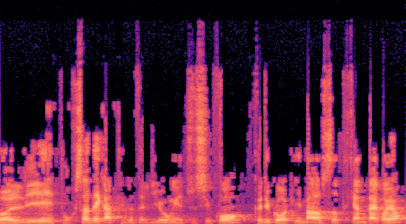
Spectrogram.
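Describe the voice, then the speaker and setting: A man's voice with very wide pitch swings. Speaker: spine health educator. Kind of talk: tutorial.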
